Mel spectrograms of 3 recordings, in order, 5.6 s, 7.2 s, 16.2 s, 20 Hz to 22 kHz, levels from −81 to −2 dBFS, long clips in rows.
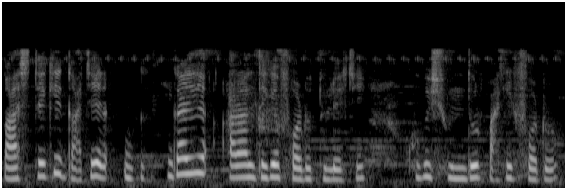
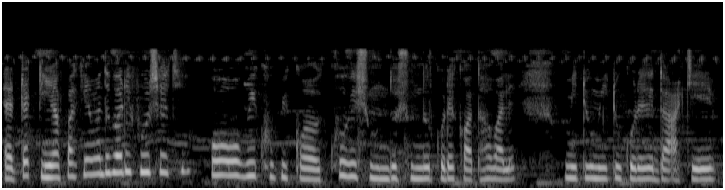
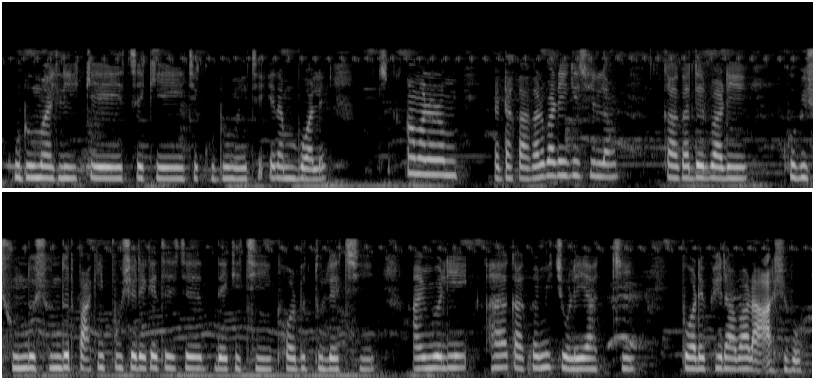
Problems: background sounds at intervals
